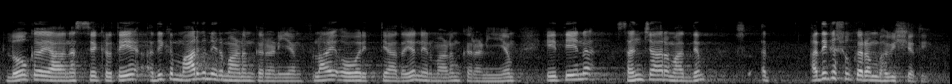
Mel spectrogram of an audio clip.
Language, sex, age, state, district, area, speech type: Sanskrit, male, 18-30, Rajasthan, Jaipur, urban, spontaneous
